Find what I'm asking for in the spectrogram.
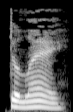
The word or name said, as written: delay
